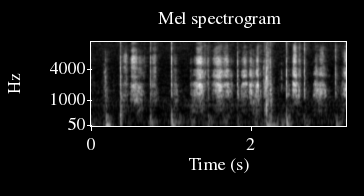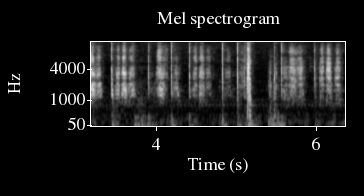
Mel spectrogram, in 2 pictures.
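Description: Stylus writing on a tablet screen: faint, quick scratches and small taps as letters are drawn, in an irregular string.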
